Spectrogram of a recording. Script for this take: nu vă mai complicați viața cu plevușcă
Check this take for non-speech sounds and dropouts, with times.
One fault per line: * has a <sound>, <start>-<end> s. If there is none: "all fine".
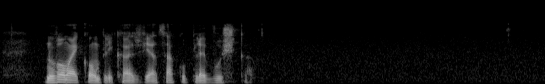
all fine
